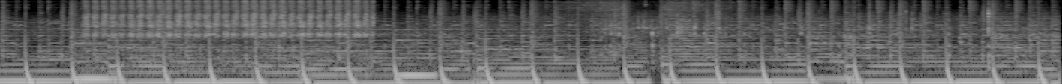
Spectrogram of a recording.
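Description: Background music with a steady beat and stepping bass notes. From about a second in, a loud rasping hiss lies over the music for about four seconds, then stops abruptly.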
